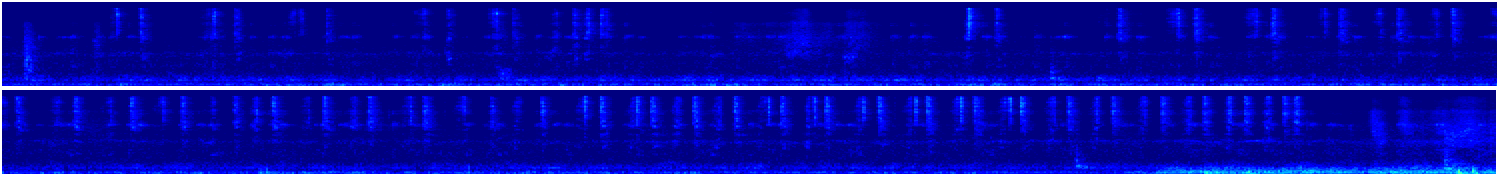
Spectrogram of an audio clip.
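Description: Grooming shears snipping through a poodle's dense coat: a long run of faint, quick blade clicks that come faster through the second half. A low rustle of handling comes in near the end.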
